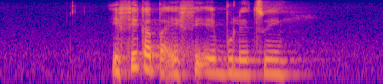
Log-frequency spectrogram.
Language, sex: Southern Sotho, female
